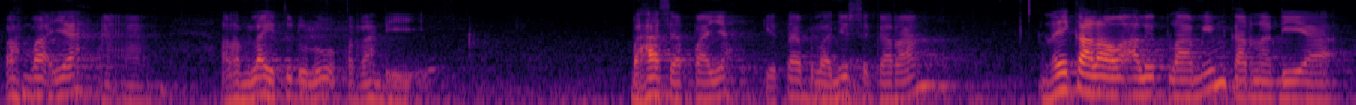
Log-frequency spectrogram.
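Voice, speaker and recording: A man's voice: fairly high pitch, fairly bright tone, a little hiss or hum. A man giving a one-on-one Quran reading lesson, patient and repetitive, often checking in with his student. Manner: patient, repeats each point and keeps addressing the student. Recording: reverberant room.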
